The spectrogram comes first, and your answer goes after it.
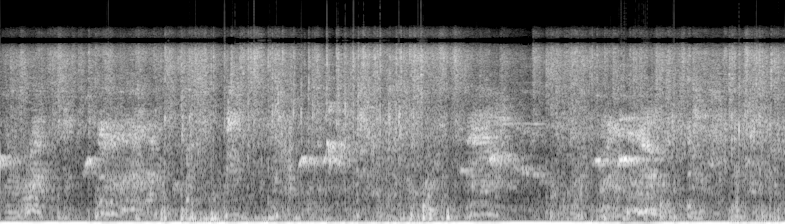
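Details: A Cocker Spaniel left out of play whines and yips in the background while a Pekingese plays, over steady scuffling and household noise.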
